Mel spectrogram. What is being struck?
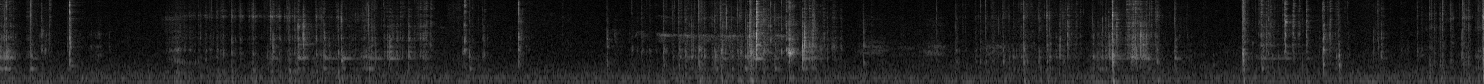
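Bar of soap scraped with a metal blade.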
